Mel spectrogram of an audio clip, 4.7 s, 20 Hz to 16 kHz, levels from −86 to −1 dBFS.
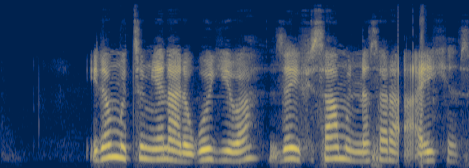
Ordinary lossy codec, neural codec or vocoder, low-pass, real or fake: AAC, 48 kbps; none; 14.4 kHz; real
